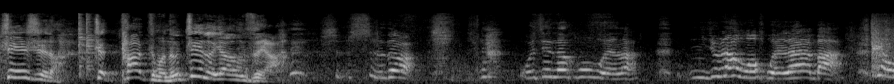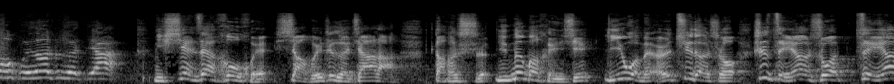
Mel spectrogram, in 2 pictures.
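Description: Nothing stood out as a technical fault anywhere in the audio on listening.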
